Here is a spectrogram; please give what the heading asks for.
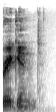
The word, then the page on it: brigand: American English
